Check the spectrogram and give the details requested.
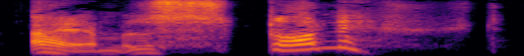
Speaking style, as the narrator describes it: cried her aunt

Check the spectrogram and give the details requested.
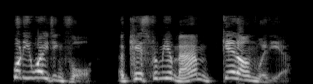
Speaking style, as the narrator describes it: his father said sharply

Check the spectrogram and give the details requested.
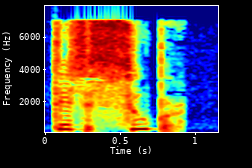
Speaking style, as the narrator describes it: Joe exclaimed

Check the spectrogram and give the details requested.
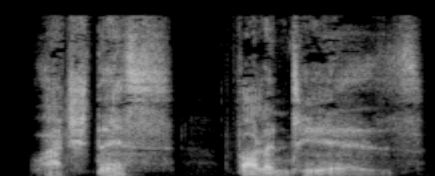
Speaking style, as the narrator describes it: said the sinister man in his hoarse voice

